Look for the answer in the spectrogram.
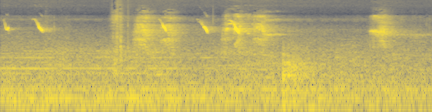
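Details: Small newborn chicken chicks, newly hatched, feeding and playing: sharp high peeps sliding downward, given singly at uneven gaps of about half a second, with soft scratchy shuffling and a few muffled knocks between calls.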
